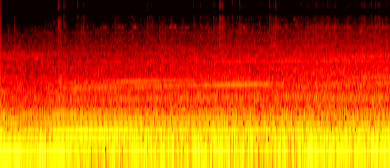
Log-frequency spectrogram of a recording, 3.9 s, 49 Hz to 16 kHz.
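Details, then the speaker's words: 1967 Austin Mini Cooper S, first drive after eight years stored, about 45 mph, warming up, oil pressure good: engine pulls smoothly with an even low drone and rising tone, no stutter or popping; valves cleaning up, running well. "I can tell that the vals are getting cleaned up the engine starting to run really well now"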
